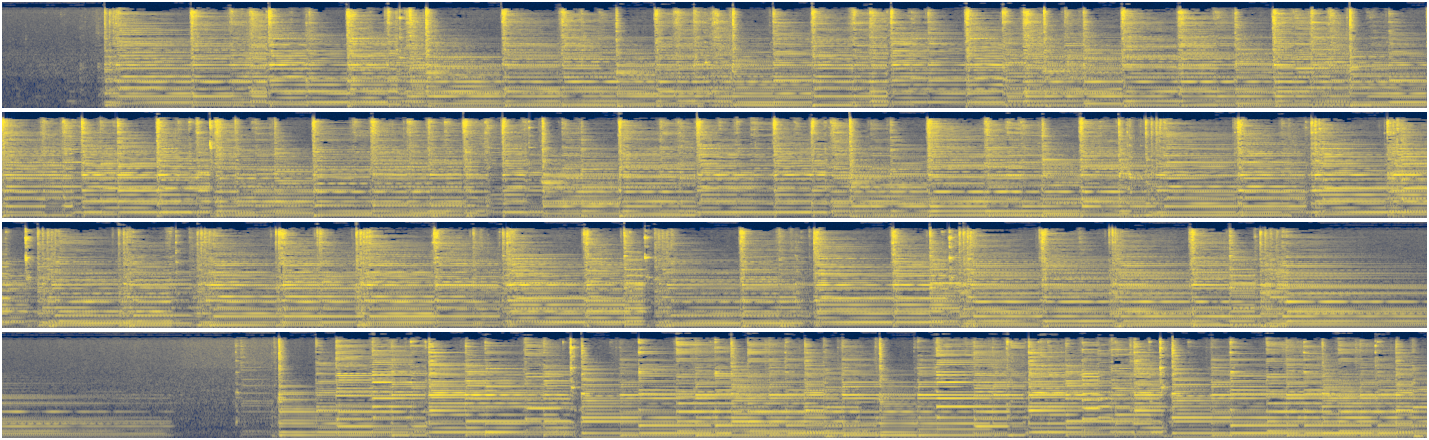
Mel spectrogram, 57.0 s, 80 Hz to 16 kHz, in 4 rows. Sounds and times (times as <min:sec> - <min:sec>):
Strum: 0:00.0 - 0:57.0.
